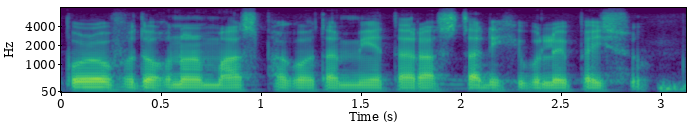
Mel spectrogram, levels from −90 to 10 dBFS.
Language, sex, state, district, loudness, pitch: Assamese, male, Assam, Kamrup Metropolitan, -18 LUFS, 90 Hz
